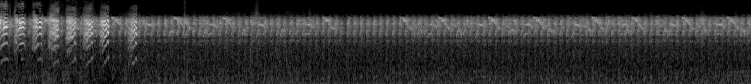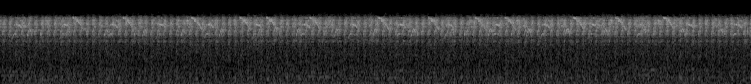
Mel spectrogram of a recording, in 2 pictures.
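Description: Dense, high-pitched bird chirping made of quick falling notes repeated over and over. A louder run of rapid calls at the start cuts off suddenly after about two and a half seconds.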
